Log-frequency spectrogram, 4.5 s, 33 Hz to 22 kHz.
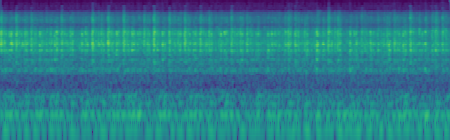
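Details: LT1 V8 at idle with a lumpy, loping stumble in the exhaust beat; misfire on the driver's side bank, which shows black sooty exhaust while the other side is fine.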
